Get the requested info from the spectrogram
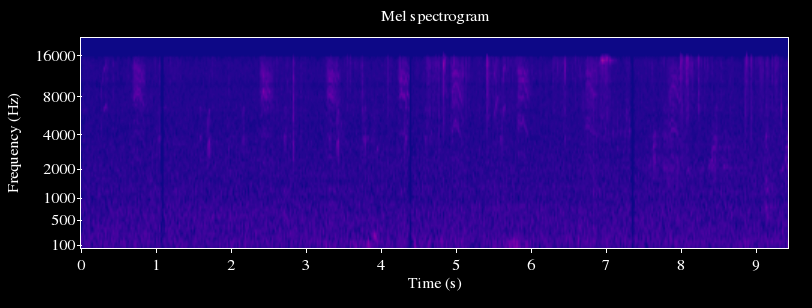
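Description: Near silence in open forest, with faint, short, high chirps of small birds scattered throughout.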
